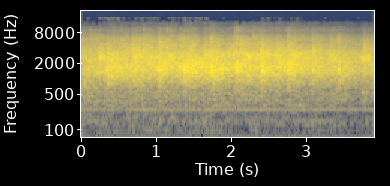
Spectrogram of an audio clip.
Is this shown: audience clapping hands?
yes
